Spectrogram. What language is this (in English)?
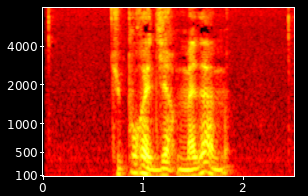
French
